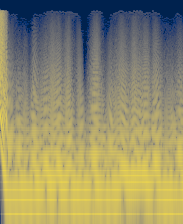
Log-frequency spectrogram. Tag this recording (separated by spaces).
distortion gabba kick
